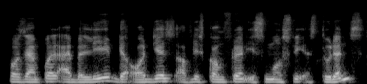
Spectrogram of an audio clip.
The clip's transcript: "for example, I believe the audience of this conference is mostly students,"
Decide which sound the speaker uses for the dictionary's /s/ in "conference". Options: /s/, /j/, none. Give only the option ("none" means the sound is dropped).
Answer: none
